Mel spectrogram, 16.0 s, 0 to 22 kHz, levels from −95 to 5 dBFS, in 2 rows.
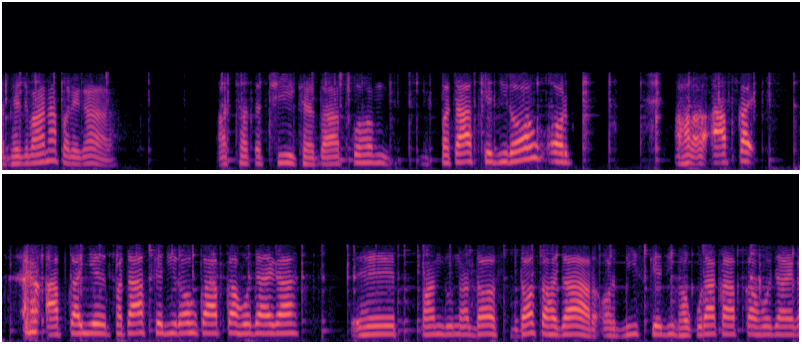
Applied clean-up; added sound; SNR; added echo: neural mask model RNNoise.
